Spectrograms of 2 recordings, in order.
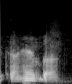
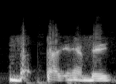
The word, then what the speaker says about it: Kahembe: Well, for those listening, I'm here speaking to Kahemba. Did I pronounce that right, brother? Kahembe, yes, sir.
